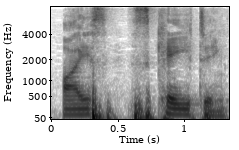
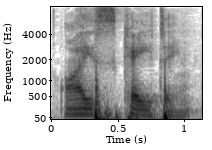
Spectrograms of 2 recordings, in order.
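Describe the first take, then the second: First: The phrase is said slowly with separate words. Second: The phrase is said quickly with words run together.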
